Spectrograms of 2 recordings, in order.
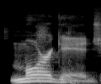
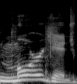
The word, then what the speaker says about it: mortgage: Chris Valrol says, my sister has a fixed rate mortgage. All right, fixed rate. Tipo fijo. Okay. A fixed rate. Tipo fijo. And the word mortgage, vamos a pronunciarlo. Mortgage. Rima con bridge. Mortgage. Bridge. Mortgage.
